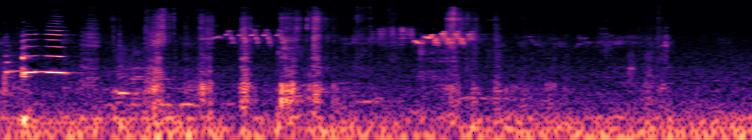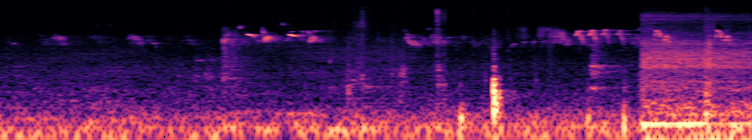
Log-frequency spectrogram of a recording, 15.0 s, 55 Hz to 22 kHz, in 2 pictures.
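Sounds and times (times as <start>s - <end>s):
small birds chirping: 2.1s - 6.4s, 11.5s - 15.0s
low outdoor rumble: 14.0s - 15.0s.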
